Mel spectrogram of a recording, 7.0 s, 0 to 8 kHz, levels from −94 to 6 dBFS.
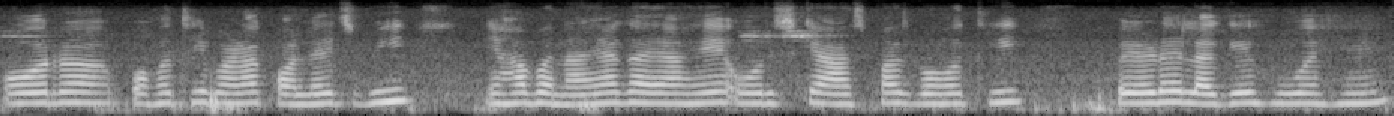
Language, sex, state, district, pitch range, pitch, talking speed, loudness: Hindi, female, Bihar, Saran, 225-240 Hz, 230 Hz, 170 wpm, -16 LUFS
